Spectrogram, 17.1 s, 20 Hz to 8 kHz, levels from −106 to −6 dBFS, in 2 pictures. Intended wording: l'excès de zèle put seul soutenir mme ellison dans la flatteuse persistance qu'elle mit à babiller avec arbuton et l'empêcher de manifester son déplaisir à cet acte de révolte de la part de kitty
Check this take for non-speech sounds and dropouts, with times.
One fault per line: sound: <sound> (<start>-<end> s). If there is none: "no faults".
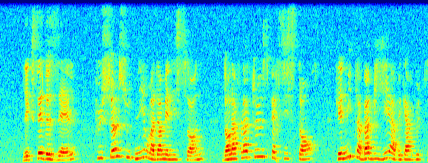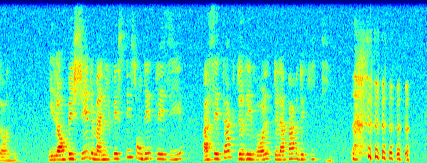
sound: laugh (15.6-16.8 s)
